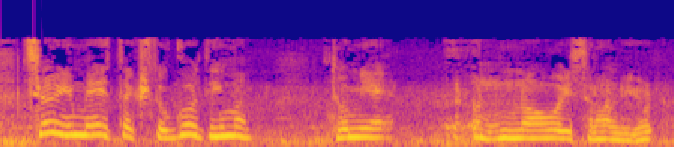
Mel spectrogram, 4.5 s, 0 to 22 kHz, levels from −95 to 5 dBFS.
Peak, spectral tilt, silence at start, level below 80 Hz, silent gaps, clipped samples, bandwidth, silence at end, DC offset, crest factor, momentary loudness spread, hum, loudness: 0 dBFS; -6 dB/octave; 0 s; -32 dBFS; none; under 0.1%; 8.8 kHz; 0 s; under 0.1%; 12 dB; 11 LU; none; -11 LUFS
